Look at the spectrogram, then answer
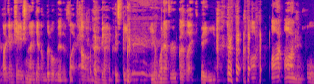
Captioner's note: laughter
